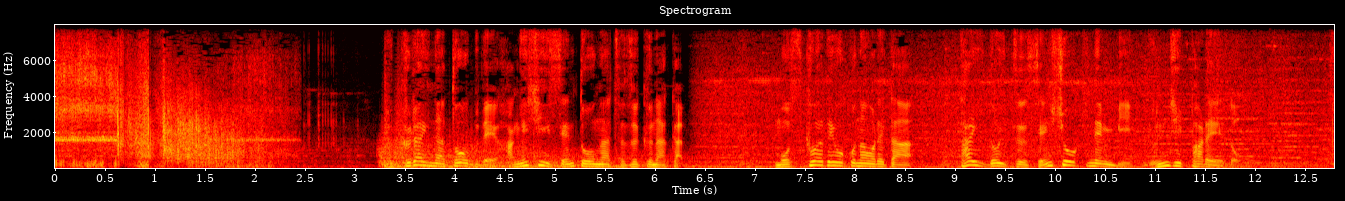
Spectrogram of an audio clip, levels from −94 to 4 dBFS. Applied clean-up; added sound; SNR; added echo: none; none; none; none.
